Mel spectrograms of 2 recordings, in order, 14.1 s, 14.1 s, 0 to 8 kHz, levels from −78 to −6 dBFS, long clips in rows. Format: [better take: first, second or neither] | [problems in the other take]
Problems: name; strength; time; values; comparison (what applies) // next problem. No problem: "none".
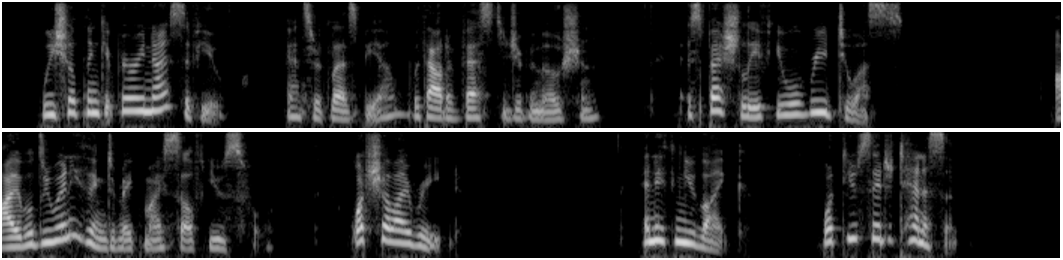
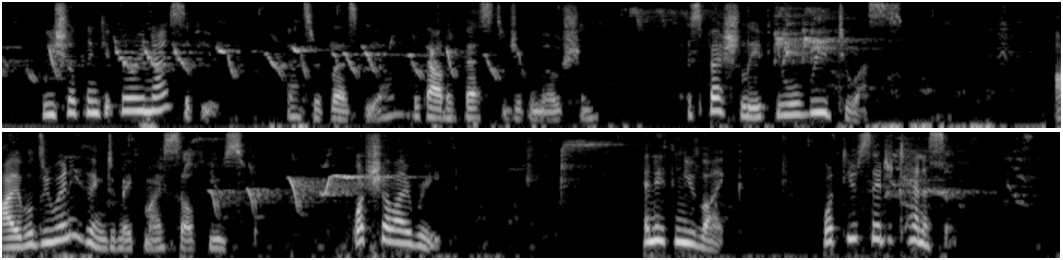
first | noise reduction (classical method spectral subtraction)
